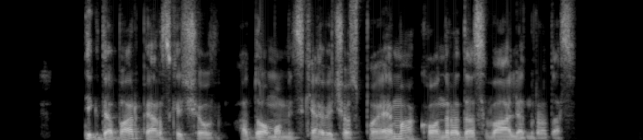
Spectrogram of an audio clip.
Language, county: Lithuanian, Vilnius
